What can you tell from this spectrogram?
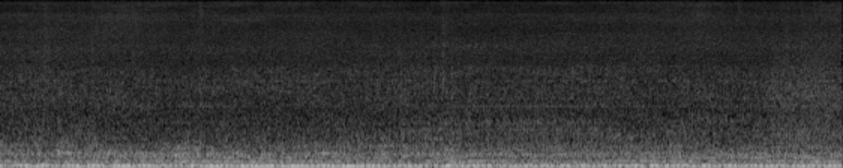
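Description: Scania R tractor unit's diesel engine idling steadily.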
